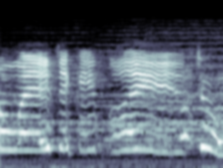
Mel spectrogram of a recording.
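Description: A young girl crying hard: long, high, wavering wails broken by short catches of breath.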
